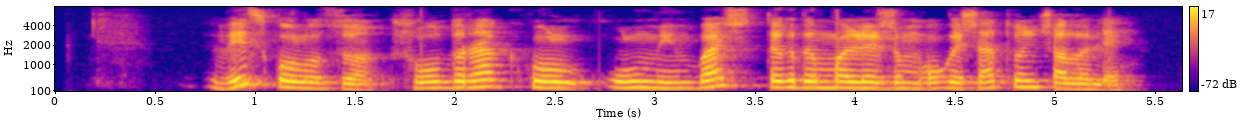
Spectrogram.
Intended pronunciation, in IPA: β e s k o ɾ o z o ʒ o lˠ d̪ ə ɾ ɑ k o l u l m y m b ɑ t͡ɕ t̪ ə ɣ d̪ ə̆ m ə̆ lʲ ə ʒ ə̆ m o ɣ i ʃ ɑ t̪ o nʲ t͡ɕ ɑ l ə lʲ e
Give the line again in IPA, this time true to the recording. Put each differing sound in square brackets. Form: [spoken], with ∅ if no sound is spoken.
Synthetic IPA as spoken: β e s k o [l] o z o [ʃ] o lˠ d̪ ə ɾ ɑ k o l u l m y m b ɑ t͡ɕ t̪ ə ɣ d̪ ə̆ m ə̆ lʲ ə ʒ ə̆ m o ɣ [e] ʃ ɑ t̪ o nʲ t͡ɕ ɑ l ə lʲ e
